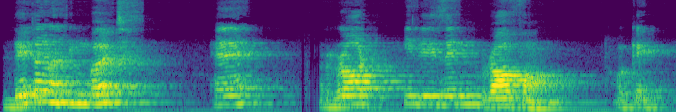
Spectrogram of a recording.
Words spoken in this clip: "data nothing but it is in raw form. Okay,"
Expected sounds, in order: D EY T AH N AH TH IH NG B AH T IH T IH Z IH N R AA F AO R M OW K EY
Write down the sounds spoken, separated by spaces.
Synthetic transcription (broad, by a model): D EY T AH N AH T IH NG B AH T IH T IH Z IH N R AA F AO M OW K EY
